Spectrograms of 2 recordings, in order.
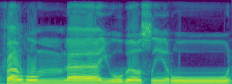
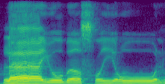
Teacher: mengalir suara bnya tidak putus dan tidak pula sakta dan tidak pula ada tambahan Hamzah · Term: Qalqalah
